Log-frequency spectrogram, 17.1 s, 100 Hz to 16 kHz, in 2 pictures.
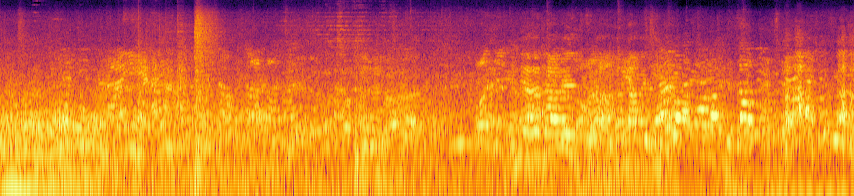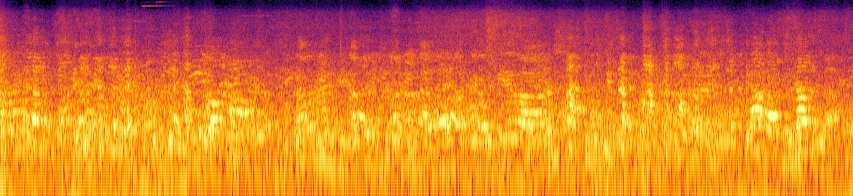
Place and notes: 三重果菜市場, New Taipei City, Taiwan - wholesale market
Fruits and vegetables wholesale market
Sony Hi-MD MZ-RH1 +Sony ECM-MS907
